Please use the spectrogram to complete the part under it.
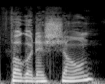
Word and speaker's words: Fogo de Chão: Well, I call it Fogo de Chão, but it's actually pronounced... – Fogo de Chão.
